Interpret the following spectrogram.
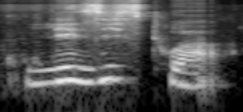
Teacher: Et les histoires, c'est un H muet, donc on fait la liaison.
